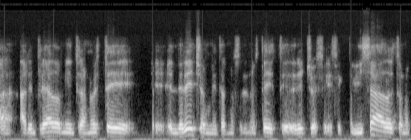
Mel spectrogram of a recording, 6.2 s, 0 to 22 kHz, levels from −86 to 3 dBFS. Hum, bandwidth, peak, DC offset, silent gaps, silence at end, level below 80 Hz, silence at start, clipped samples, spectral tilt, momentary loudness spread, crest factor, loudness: none; 10 kHz; 0 dBFS; 2%; none; 0.05 s; -46 dBFS; 0 s; under 0.1%; -4 dB/octave; 9 LU; 12 dB; -12 LUFS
